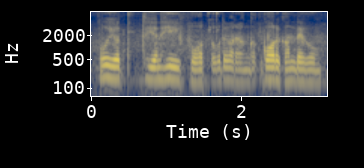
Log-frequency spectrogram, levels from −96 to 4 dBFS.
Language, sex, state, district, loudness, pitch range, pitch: Chakma, female, Tripura, Unakoti, -21 LUFS, 145-165 Hz, 160 Hz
